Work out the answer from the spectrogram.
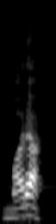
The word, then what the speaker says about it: Mara: Por eso le pusieron el nombre de Mará, es la pronunciación en hebreo.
